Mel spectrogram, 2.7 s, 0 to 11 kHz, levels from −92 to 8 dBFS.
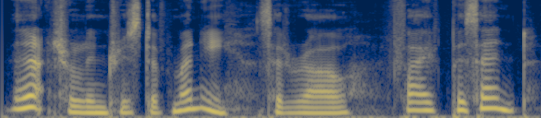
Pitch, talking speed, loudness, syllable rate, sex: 200 Hz, 200 wpm, -17 LUFS, 6.1 syllables/s, female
